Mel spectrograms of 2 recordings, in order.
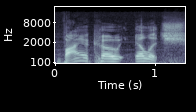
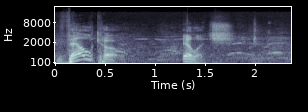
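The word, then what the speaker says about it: Veljko Ilić: Vio Illich. Free throw up and no good. The pronunciation for the first 15 games in the game notes was Velco Illich.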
